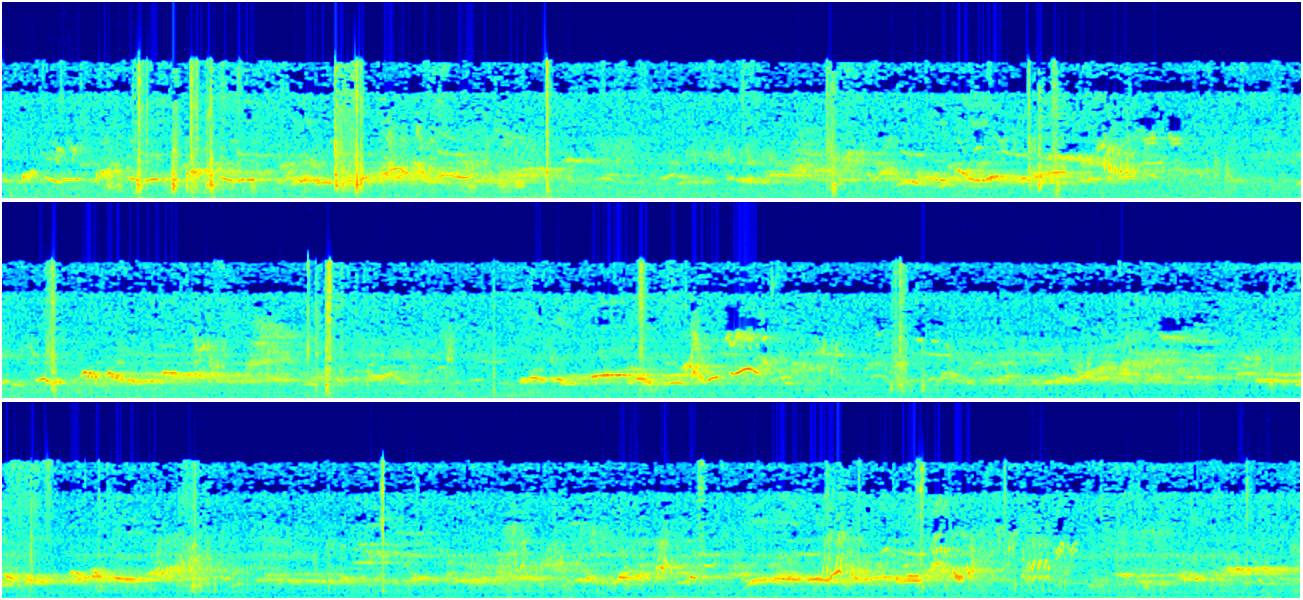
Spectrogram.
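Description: Birds chirping and singing almost without a break, with scattered sharp clicks and a low rumbling noise that grows heavier in the last few seconds.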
